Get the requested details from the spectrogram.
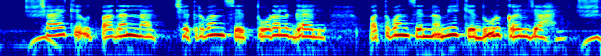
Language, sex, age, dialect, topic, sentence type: Magahi, female, 46-50, Western, agriculture, statement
